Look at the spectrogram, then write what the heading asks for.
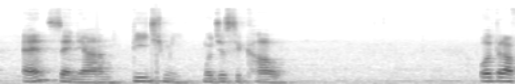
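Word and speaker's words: Enséñame: It's like we will pronounce this N like NY. Enseñame. Enseñame.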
